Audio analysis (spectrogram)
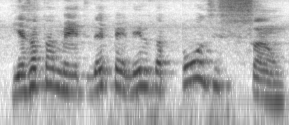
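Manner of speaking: normal talking voice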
